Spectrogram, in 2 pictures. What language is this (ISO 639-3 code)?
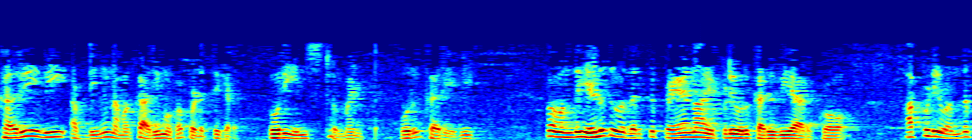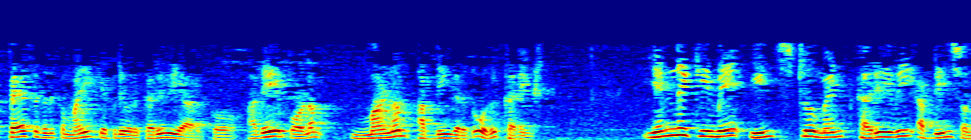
tam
